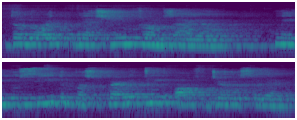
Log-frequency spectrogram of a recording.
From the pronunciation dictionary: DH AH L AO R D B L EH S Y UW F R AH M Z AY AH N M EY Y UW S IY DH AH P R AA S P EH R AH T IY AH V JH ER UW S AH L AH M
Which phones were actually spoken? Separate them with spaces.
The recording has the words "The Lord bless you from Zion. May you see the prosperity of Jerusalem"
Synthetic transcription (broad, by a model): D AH L AO R D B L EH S Y UW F R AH M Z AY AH L M EY Y UW S IY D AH P R AA S P EH R AH T IY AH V JH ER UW S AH L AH M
